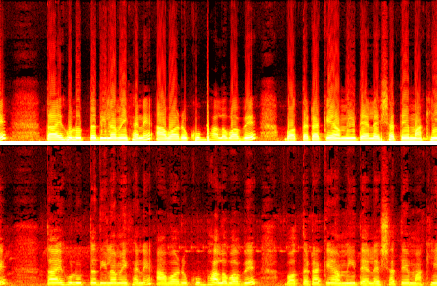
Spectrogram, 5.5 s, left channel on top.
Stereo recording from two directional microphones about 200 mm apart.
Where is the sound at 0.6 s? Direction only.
45° left (ahead or behind).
